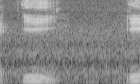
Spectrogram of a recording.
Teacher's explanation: ऊपर फिर नीचे तो उसे अग्र स्वर कहते हैं जैसे ई ई में आप देखेंगे आपकी जिवा ऊपर जा रही है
